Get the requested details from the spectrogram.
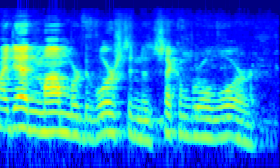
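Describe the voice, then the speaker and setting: With a Midwestern US accent, a man speaks at a fairly high pitch in a bright, sharp tone, and audible room echo surrounds his voice. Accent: US Midwest. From Iowa. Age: 80s+. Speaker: comedian. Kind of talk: stand-up.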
